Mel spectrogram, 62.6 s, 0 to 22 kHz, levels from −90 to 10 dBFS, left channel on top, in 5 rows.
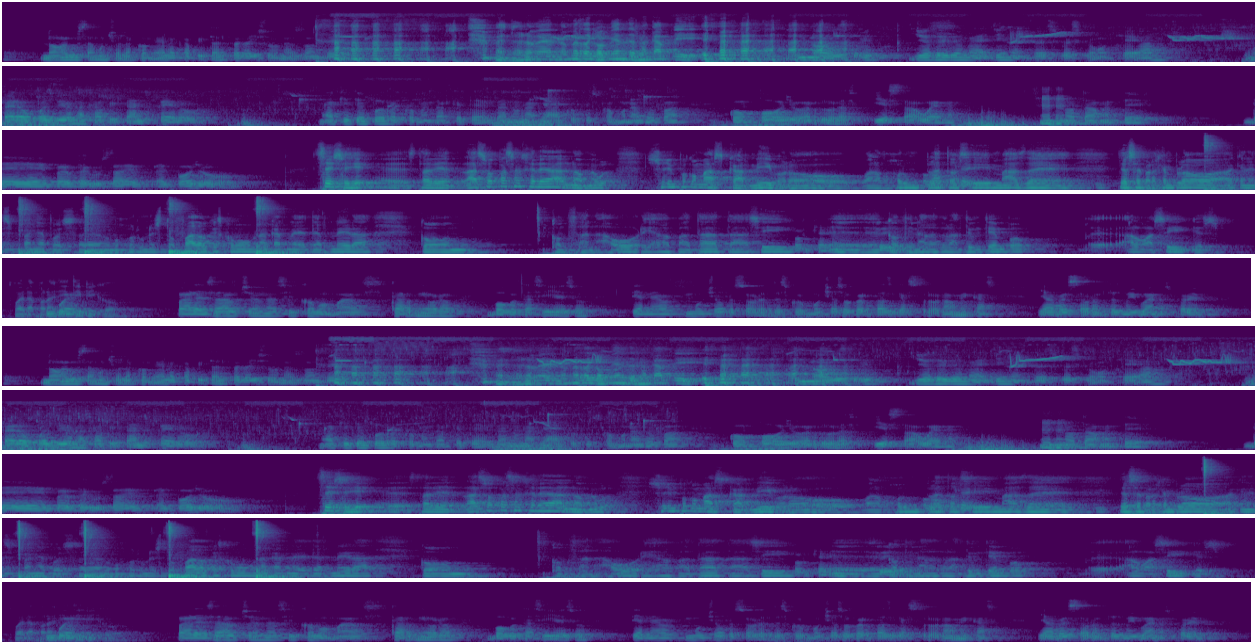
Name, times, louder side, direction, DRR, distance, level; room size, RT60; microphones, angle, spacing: voice 1, 0.4-3.5 6.1-6.7 7.9-11.6 12.5-14.6 15.7-19.3 19.8-22.1 23.1-24.0 24.9-27.4 29.4-29.6 34.3-34.9 36.0-36.1 45.5-46.7 49.2-49.4 50.5-51.0 51.9-54.6 55.0-56.0 56.4-60.0 60.5-62.2, equal, 10° left, 5 dB, 0.5 m, -53 dB
voice 2, 3.1-8.2 12.4-12.6 14.9-15.1 17.6-17.8 22.3-22.5 22.9-23.2 28.2-42.3 43.1-45.5 45.8-47.8 48.4-49.7 50.2-50.8 51.1-51.2, left 2 dB, 85° left, 6 dB, 0.8 m, -49 dB
sound 1, 3.3-19.3, right 6 dB, 50° right, 0.6 m, -60 dB
sound 2, 37.0-37.4 37.7-39.7 40.1-40.5 40.7-40.8, right 4 dB, 85° right, 0.9 m, -45 dB
9.8 x 5.3 x 4.5 m, 1.3 s
head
